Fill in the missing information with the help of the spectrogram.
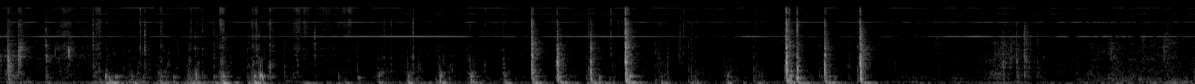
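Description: Irregular light clicks and knocks from handling an aerosol smoke-test can while it is held up to a ceiling smoke detector. Two sharper knocks come about eight seconds in.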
